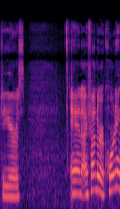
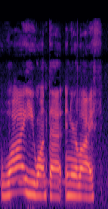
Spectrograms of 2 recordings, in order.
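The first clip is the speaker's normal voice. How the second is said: motivational closing speech. Acted. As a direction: encourage the listener like a coach, steady and sincere. Closing pep talk over music.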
